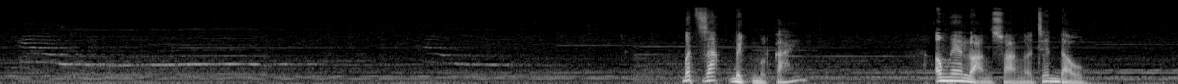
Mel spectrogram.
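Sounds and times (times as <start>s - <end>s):
steady rain-like hiss: 0.0s - 11.7s
cat meowing: 0.2s - 3.1s, 4.1s - 5.5s
speech: 6.8s - 8.2s, 9.4s - 11.0s.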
